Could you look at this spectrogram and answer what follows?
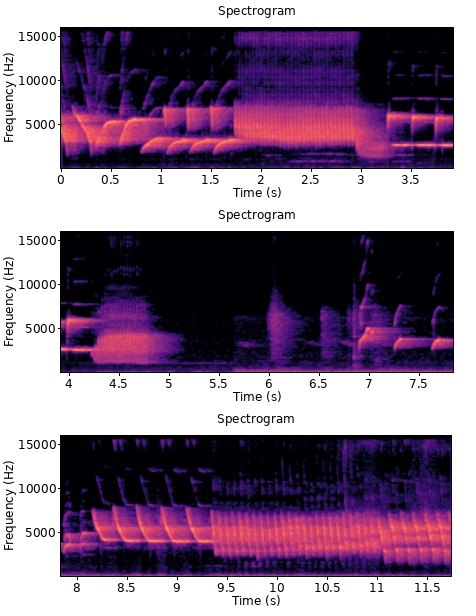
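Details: Domestic canary song used as a lure to set other canaries singing, including females in breeding condition: rapid repeated rising and falling whistled notes, a steady high tone, then a brief quiet gap and long fast trills, with faint low hum.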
